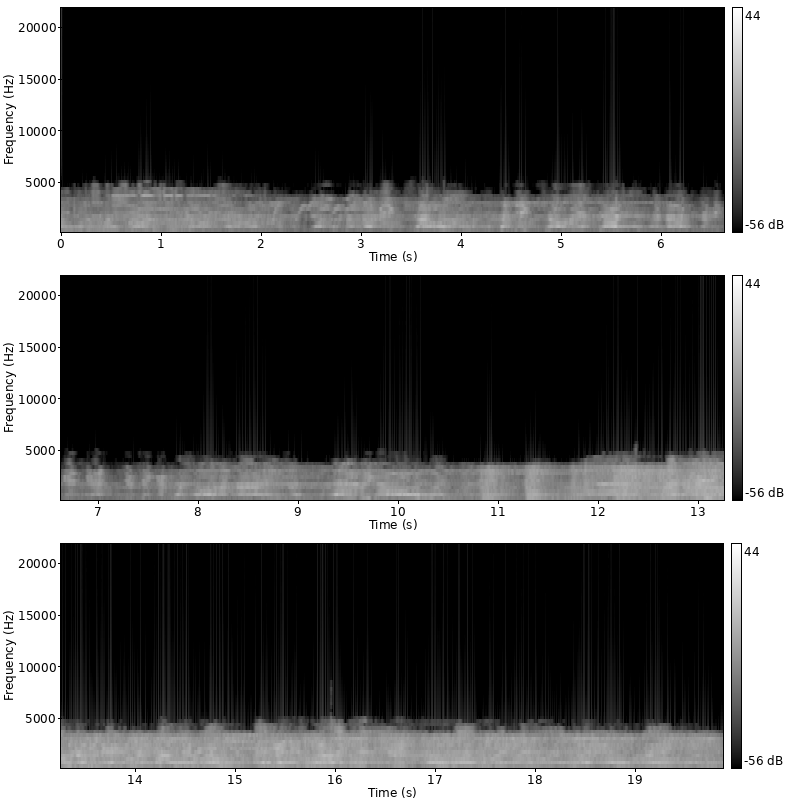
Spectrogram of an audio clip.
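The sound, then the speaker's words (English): A dense crowd at a circus sideshow murmurs and chatters continuously on a brightly lit circus lot just before opening time, many overlapping voices forming a steady hubbub that swells louder and thicker about halfway through, with no single speaker standing out. “Meanwhile, the circus lot was a blaze of lights. It was just before the time for the opening, and crowds jammed the sideshow, the menagerie, and the various refreshment stands.”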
